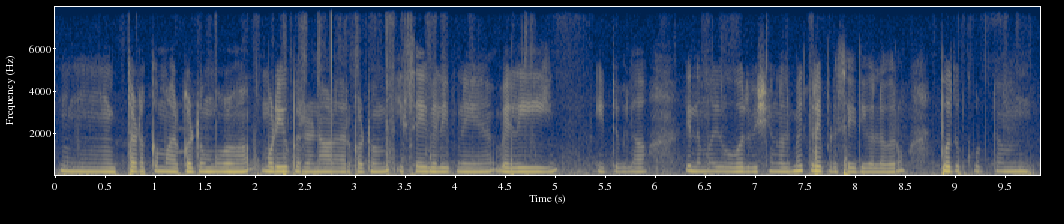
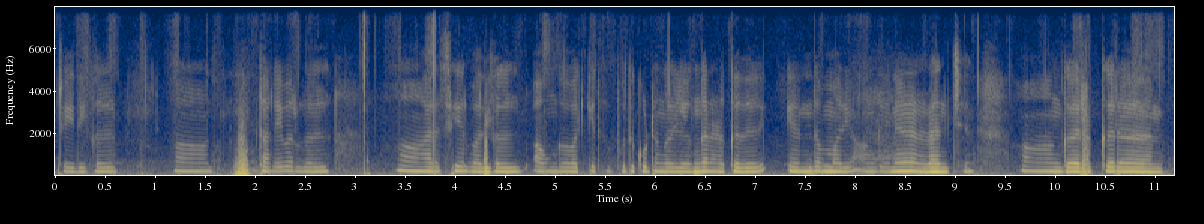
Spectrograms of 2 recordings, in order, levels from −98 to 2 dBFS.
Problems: constant background noise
